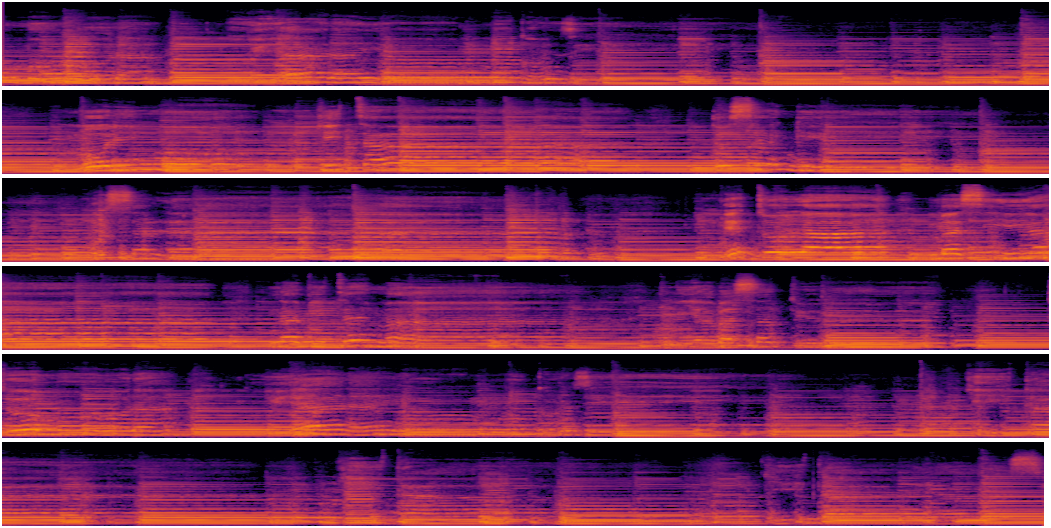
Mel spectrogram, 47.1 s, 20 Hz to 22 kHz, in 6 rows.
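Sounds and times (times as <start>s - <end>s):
acoustic guitar strumming: 0.0s - 47.0s
person singing: 0.0s - 47.0s.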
